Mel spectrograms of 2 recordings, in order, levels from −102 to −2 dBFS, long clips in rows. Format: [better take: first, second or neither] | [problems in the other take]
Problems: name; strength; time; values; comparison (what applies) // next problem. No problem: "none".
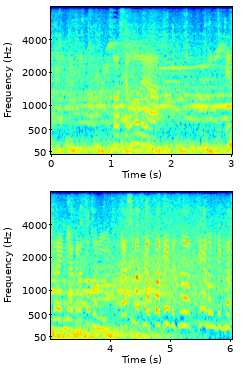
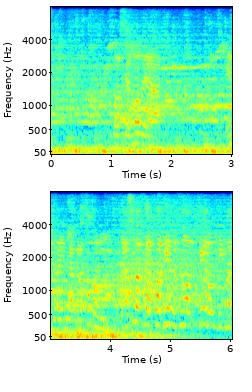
first | room echo; dies away in 0.3 s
